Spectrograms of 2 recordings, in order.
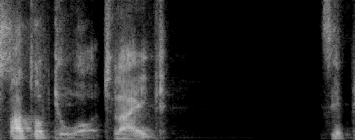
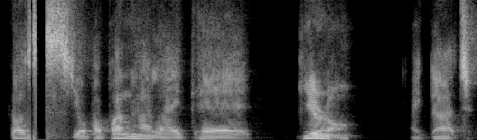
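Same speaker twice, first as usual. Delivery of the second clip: usual speaking voice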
